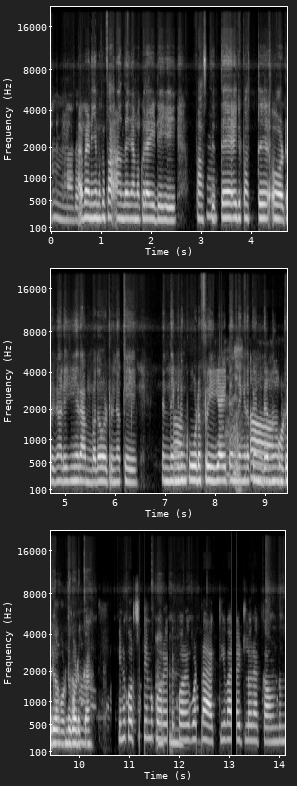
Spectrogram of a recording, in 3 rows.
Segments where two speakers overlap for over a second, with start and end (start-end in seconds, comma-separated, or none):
none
